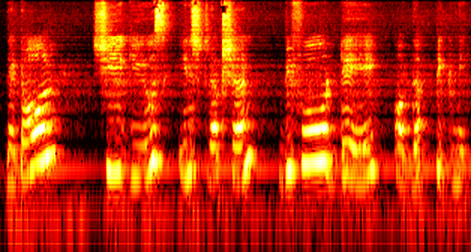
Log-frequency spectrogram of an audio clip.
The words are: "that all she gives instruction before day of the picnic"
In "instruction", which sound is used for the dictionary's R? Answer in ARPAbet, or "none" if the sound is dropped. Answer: R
